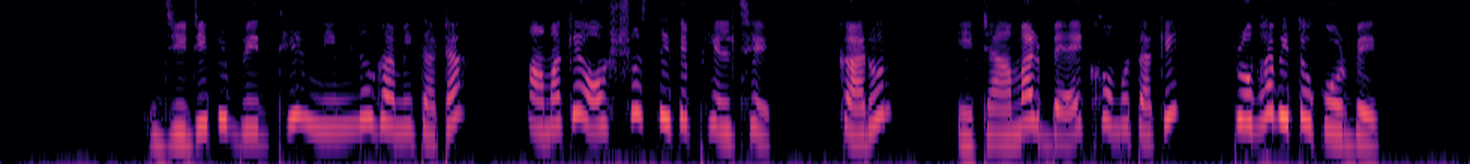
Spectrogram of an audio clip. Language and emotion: Bengali, fearful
